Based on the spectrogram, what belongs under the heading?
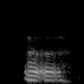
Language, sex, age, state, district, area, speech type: Manipuri, female, 45-60, Manipur, Kangpokpi, rural, conversation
